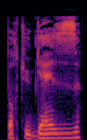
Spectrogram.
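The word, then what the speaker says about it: portugaise: The Feminine form okay masculine portug you don't pronounce the S feminine form portuges you pronounce this Z sound okay and then remember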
